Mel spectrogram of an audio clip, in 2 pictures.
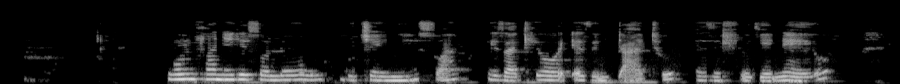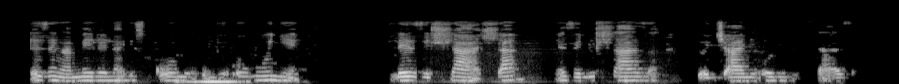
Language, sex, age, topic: North Ndebele, female, 18-24, education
